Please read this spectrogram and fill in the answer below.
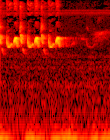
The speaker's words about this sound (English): Well, there's a bird that wanted to be on the podcast. I guess he just flew up over here.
